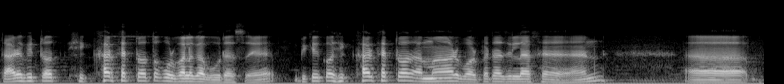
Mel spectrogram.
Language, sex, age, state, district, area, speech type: Assamese, male, 60+, Assam, Barpeta, rural, spontaneous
